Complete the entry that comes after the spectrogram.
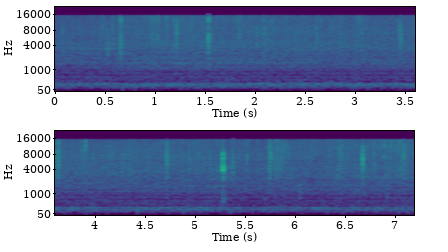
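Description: Chiang da leaves, red ant eggs and egg sizzling as they stir-fry in oil in a non-stick wok, turned with a wooden spatula. A steady hiss is broken by scattered small clicks, one sharper click about five seconds in.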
